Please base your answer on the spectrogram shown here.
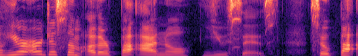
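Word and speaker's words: paano: It's technically pano. Pano when there are two vocab or when there are two vowels together, you say them separately. Pano. But when speaking quickly, Filipinos just say now let's practice using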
